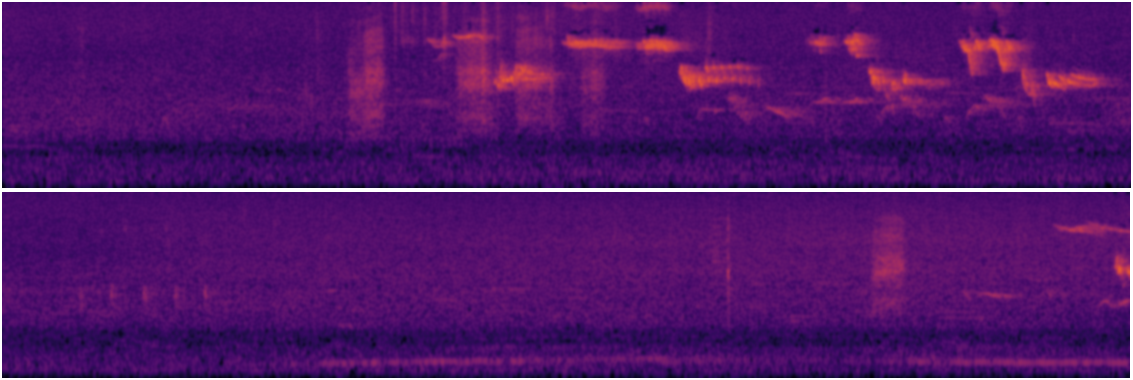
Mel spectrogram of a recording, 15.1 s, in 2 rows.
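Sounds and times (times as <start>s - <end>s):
birds chirping: 1.4s - 7.4s, 12.9s - 15.0s.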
